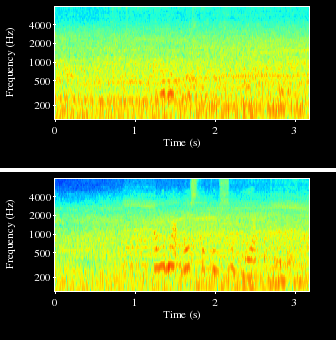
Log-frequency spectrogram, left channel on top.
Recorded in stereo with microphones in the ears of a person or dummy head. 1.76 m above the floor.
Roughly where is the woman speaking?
Right.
